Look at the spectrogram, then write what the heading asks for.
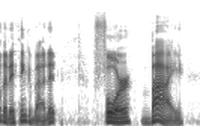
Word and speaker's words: forby: We have the word in English, by. We also have the word in English, bye, both pronounced by. Bye-bye. Forby. So that's what this is. It's a preposition from the 14th century. If this word had been spelled Forbie, then it would have been forby.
